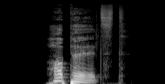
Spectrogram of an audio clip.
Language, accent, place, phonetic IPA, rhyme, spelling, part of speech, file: German, Germany, Berlin, [ˈhɔpl̩st], -ɔpl̩st, hoppelst, verb, De-hoppelst.ogg
- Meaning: second-person singular present of hoppeln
